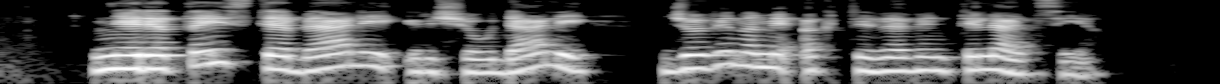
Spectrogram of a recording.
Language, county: Lithuanian, Vilnius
